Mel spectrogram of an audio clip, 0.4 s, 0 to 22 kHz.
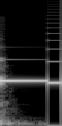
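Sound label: Piano G5 f 73, Rhodes 73 Suitcase; Keyboards of The 60's and 70's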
